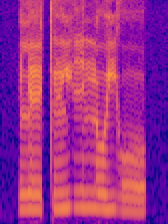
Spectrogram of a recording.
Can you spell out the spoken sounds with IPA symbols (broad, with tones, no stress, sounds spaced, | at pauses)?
l e˨ t ĩ˨˦ j i˧ n o˧ j o˨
